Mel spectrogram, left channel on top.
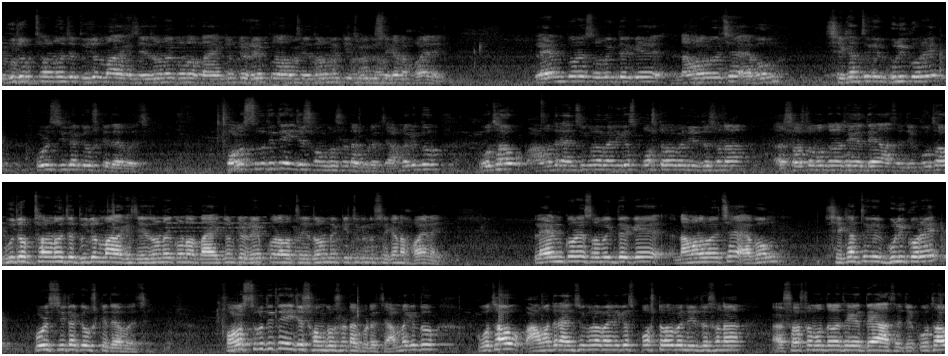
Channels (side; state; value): left; quieter; 5.0 dB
